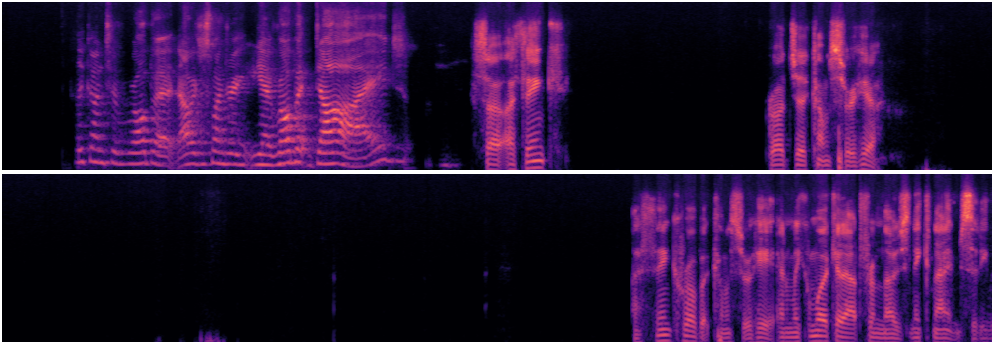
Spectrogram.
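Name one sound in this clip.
An older man talks calmly over an online call, in bursts with pauses.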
